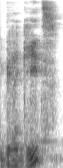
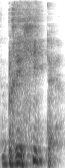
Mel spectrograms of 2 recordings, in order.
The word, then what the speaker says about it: Brigit: She wouldn't say particularly Brigit. she would have said briita with a more correct pronunciation.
